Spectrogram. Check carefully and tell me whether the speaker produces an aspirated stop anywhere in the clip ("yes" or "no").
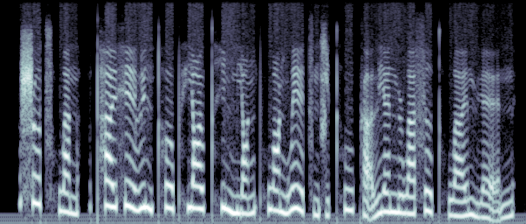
yes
